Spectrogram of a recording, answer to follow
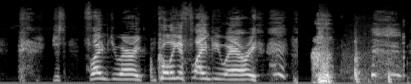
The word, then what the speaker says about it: Flamebuary: I'm calling it Flamebuary. I always like to believe that most people pronounce it Flamuary. But it's Flamebuary.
